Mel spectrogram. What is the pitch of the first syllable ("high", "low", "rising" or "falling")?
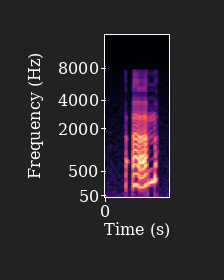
rising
